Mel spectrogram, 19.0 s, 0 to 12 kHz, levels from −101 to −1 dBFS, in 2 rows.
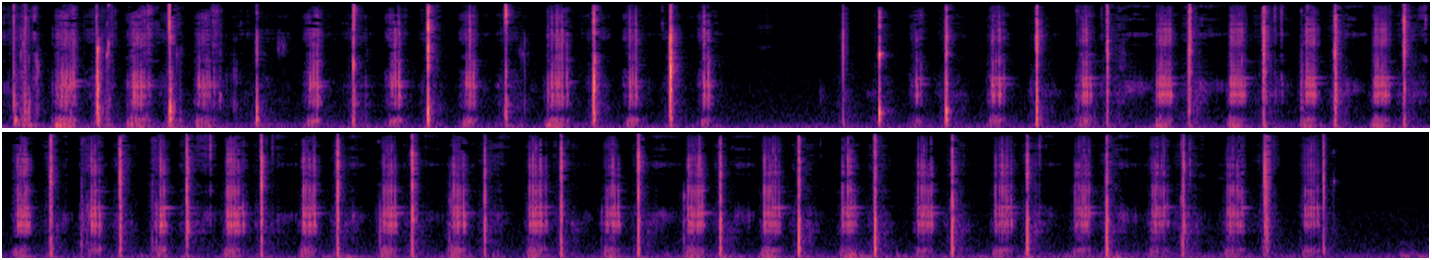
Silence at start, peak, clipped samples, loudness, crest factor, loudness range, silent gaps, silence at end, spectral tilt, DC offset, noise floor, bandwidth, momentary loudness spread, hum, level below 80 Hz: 0.1 s; -6 dBFS; under 0.1%; -40 LUFS; 38 dB; 8 LU; none; 0.75 s; -1.5 dB/octave; under 0.1%; -73 dBFS; 11.5 kHz; 13 LU; none; -64 dBFS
